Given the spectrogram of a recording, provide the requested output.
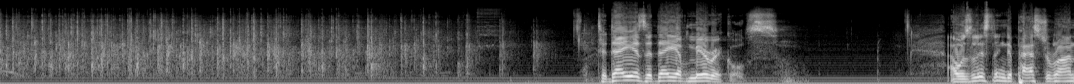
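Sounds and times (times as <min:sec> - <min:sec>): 
audience applause: 0:00.0 - 0:05.6
low hum: 0:00.0 - 0:10.7
speech: 0:06.0 - 0:08.0, 0:09.5 - 0:10.7.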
